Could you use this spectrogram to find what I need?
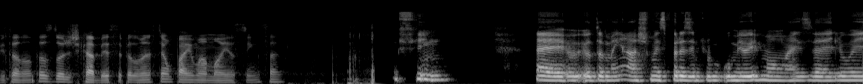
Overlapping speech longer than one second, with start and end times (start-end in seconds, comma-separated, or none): none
